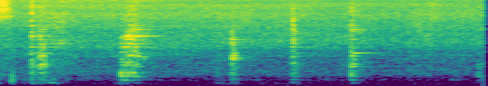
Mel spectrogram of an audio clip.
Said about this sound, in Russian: Так, давайте помешаем, чтобы у нас не подгорело.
